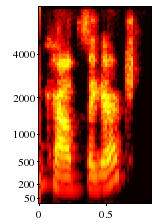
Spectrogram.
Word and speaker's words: Kreuziger: It's Lisa Baumann Kreuziger, and she's going to tell you in a few minutes how to really say her name.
